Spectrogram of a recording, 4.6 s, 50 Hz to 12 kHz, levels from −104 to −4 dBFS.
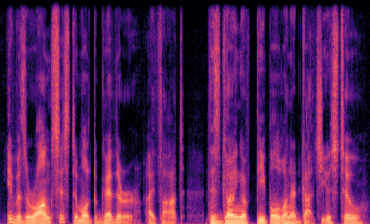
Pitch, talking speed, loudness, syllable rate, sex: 115 Hz, 220 wpm, -20 LUFS, 5.7 syllables/s, male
